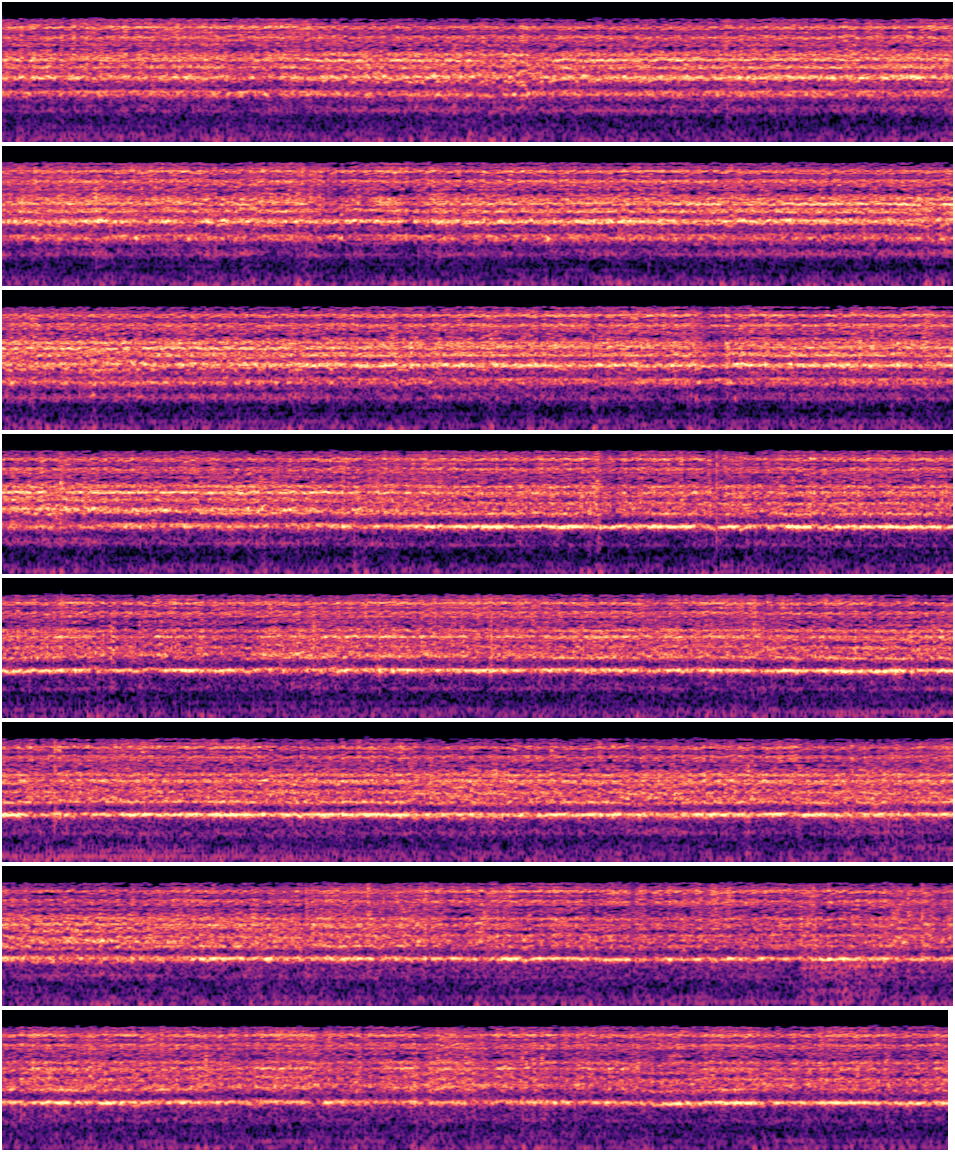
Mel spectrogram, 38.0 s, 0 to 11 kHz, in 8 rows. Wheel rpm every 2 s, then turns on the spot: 160, 160, 160, 160, 160, 160, 160, 160, 150, 150, 150, 150, 150, 140, 150, 150, 150, 150, 150.
none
